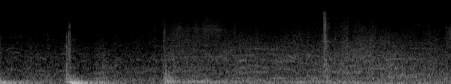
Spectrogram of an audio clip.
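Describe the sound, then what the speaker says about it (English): Howitzer artillery in a Napoleonic-era strategy game battle for the Netherlands at High Hill, with a deep, heavy boom followed by two fainter distant thuds over a steady battlefield rumble. "Our howitzers pounding the enemy."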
